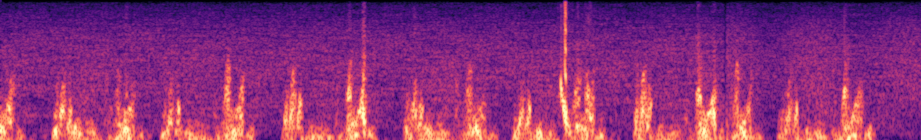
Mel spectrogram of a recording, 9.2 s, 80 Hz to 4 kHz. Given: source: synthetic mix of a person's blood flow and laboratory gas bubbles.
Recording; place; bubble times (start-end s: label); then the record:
Doppler ultrasound of blood flow; precordium
5.56-5.73 s: bubbles
5.83-5.91 s: bubbles
From the record:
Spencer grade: 2 (many but less than half of the cardiac periods contain bubble signals, singularly or in groups); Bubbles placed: only in the low amplitude regions of the cardiac cycle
